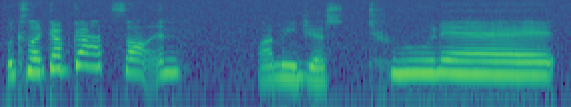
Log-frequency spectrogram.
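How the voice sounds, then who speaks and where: A woman voicing a quirky male radio hobbyist living off the grid, talking casually and dropping to a hush for secrets. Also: high-pitched, lively intonation, measured pace, low-quality recording. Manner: casual, hushed when sharing secrets.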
